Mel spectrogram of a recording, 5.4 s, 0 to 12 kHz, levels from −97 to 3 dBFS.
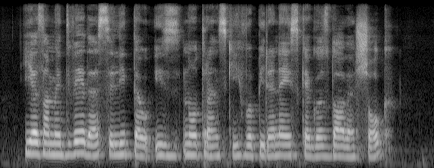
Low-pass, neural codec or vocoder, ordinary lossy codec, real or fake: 10.8 kHz; autoencoder, 48 kHz, 128 numbers a frame, DAC-VAE, trained on Japanese speech; none; fake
